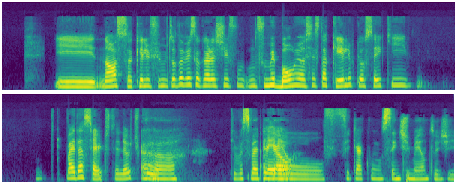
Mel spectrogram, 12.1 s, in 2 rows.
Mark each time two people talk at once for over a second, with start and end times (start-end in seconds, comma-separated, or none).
none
